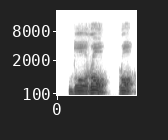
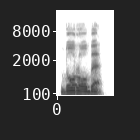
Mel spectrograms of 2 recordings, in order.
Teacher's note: Sebelumnya fathah ya. Harokatnya fathah. Doro, ro, maka rohnya tebal.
